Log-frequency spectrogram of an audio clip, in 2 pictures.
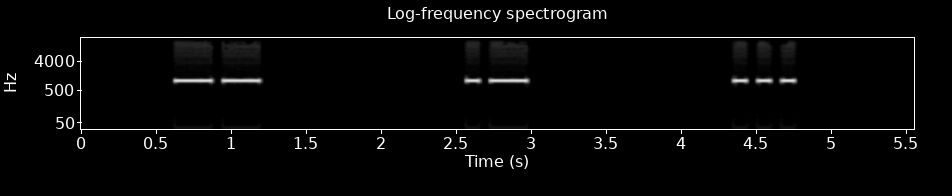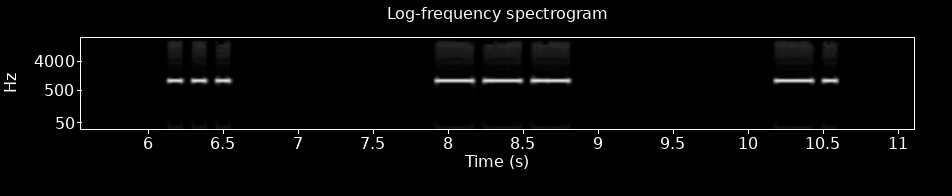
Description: Morse code, heard as a keyed tone, about 15 wpm, spaced as for 5 wpm, 1000 Hz. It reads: MASSON
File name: qotdfiles / 5wpm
